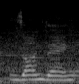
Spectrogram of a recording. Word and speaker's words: Zhongzheng: Also known as Zhongzheng, as I've been pronouncing it incorrectly for the last 6 months.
